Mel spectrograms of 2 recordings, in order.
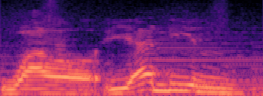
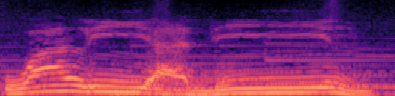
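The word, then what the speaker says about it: وَلِيَ دِينِ: Nah, lamnya itu adalah lam dengan harokat kasroh, jadi bukan lam sukun. Jangan dibaca wal yadin, tapi waliyadin, ya.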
